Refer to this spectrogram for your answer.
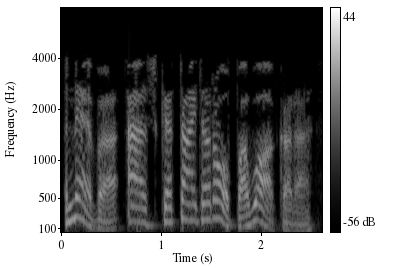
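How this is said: It is said in a put-on foreign accent.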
